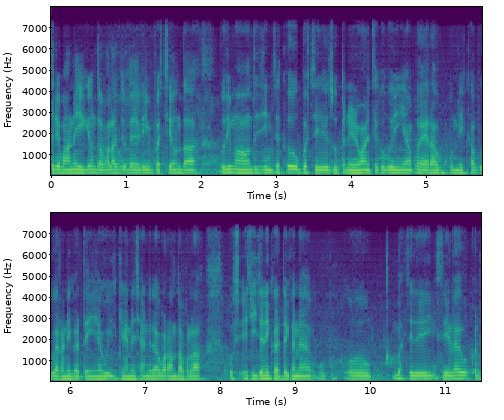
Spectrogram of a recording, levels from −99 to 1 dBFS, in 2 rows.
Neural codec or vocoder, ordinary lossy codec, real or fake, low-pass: codec, 16 kHz, 4 kbps, X-Codec, HuBERT features, trained on LibriSpeech; none; fake; 7.2 kHz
